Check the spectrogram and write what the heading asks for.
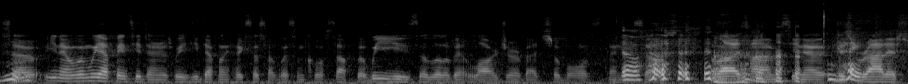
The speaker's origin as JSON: {"language": "English", "town": "Asheville", "region": "North Carolina", "country": "United States", "tie": "born or raised there", "moved": "as an adult", "lives_now": "California, United States", "said": "I grew up in Asheville, and then I moved to California around 2000 to work at the Culinary Institute of America."}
